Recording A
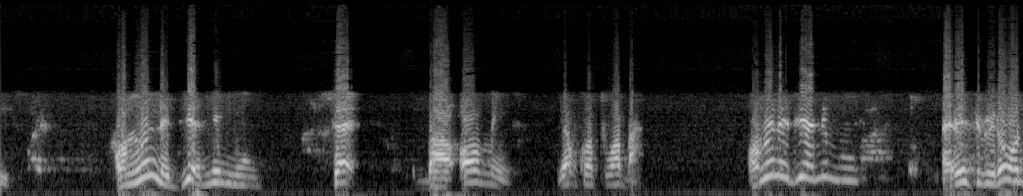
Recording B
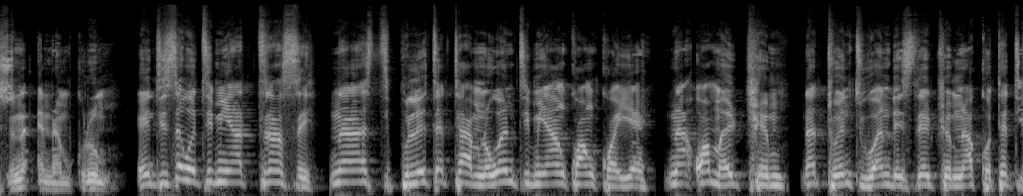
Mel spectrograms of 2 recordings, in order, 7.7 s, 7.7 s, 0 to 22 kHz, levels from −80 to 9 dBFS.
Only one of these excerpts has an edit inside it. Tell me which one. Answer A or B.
B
